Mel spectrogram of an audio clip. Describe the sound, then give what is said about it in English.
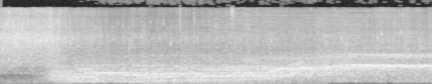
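A deep, drawn-out whale call from a film rises out of near silence after half a second, its low moaning tones sliding slowly upward and holding steady and loud to the end, with a watery rumble underneath. “No, no more whale. You can't speak whale.”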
